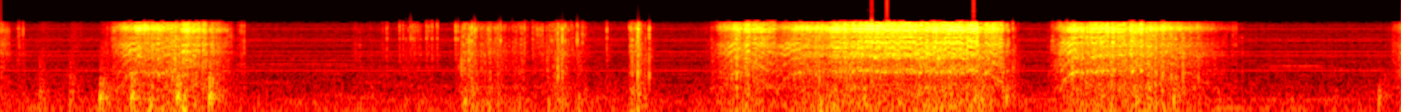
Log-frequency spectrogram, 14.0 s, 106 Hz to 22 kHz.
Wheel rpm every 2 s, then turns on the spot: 50, 0, 20, 50, 170, 100, 40.
4-6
